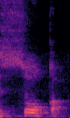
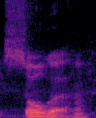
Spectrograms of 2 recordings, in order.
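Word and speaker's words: سوق: Misalnya kadang-kadang suk itu bahasa pusanya suk, tapi dalam amiyah menjadi berubah jadi sug.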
